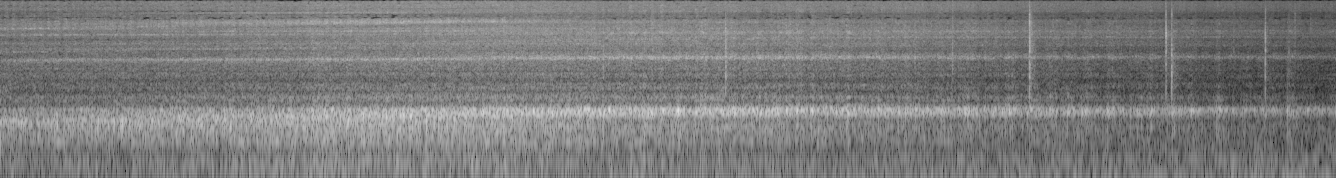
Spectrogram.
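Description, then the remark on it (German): A stovetop moka pot hisses steadily and loudly as heated water is forced up through the coffee and shoots out the top: a rushing, whistling stream with a faint tonal whine, then a few sharp sputtering pops near the end. “Und wenn dann das Wasser so erhitzt ist, dass es eben durch den Kaffee geht und oben rausschießt, das äh, mag ich auch ganz gerne.”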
